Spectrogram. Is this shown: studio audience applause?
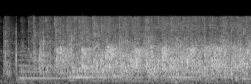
yes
